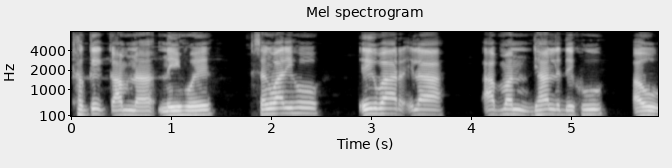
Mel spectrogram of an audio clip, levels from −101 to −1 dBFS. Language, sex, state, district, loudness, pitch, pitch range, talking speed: Chhattisgarhi, male, Chhattisgarh, Rajnandgaon, -17 LUFS, 160 Hz, 145-175 Hz, 165 wpm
